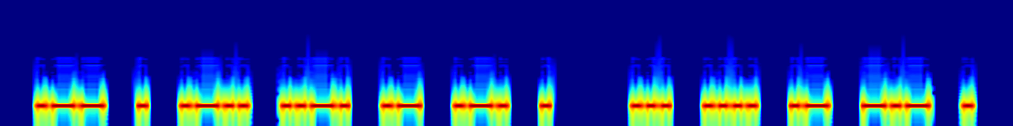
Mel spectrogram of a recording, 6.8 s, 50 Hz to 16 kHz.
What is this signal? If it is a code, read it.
Morse code, heard as a keyed tone, about 25 wpm, spaced as for 20 wpm, 550 Hz. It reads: WELFARE SHAKE
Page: news-headlines-in-morse-code-at-20-wpm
